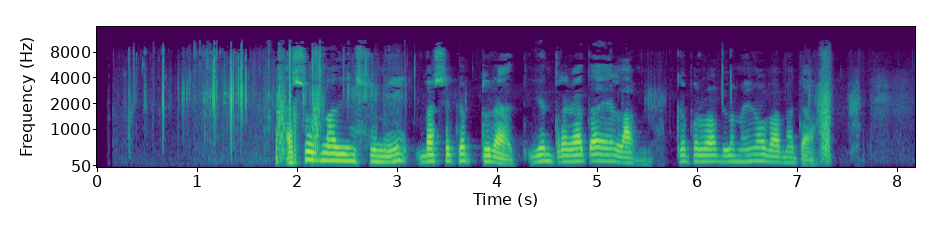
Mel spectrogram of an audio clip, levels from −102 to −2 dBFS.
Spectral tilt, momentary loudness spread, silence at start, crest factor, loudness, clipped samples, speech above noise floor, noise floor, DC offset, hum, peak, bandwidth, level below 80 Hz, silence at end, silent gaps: -6 dB/octave; 16 LU; 1.15 s; 22 dB; -23 LUFS; under 0.1%; 38 dB; -59 dBFS; under 0.1%; none; -2 dBFS; 10.5 kHz; -66 dBFS; 0.55 s; none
